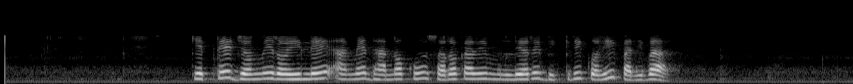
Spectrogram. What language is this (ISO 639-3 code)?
ori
